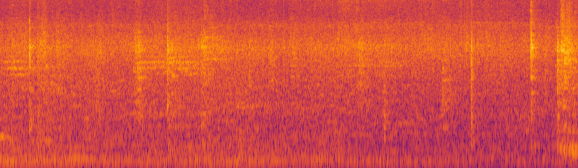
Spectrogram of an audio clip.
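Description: Food frying and sizzling in a metal pan on a stall stove, with a few short clinks of a metal utensil against the pan and a steady low hum underneath.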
